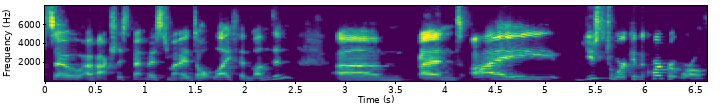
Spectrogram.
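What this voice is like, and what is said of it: American accent. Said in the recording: “you can probably tell a little bit from my accent. ... I'm an American, but transplanted over to Europe”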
